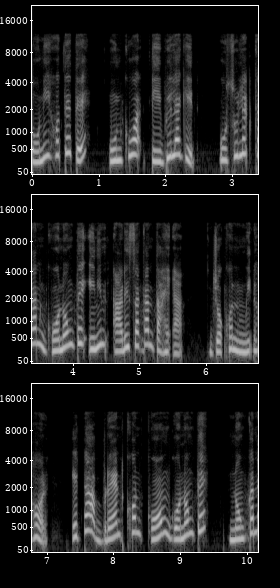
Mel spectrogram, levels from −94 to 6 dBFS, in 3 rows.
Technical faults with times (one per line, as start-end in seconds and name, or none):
6.47-7.87 repeated packet loss (robotic sound)
8.25-8.28 short stall from a late packet
8.52-8.58 short concealed packet loss
8.86-8.90 short concealed packet loss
